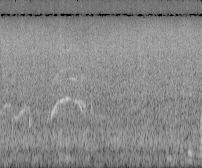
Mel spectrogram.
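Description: Steady rush of water in a splash pool, with high children's voices calling over it.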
